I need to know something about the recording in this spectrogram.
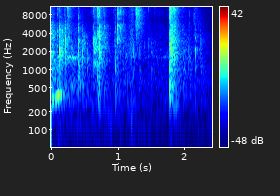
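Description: Crinkling of a face-mask sachet's packaging as it is turned over in the hands: a few short, sharp crackles, the loudest near the end.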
